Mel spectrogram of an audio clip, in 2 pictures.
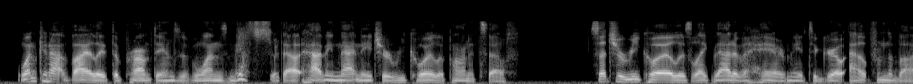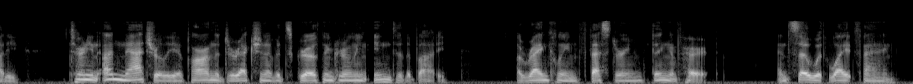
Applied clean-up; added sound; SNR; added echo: neural diffusion model UNIVERSE++.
